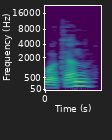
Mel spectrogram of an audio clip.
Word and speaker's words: Wakhan: L'Afghanistan, à l'ouest, possède un petit bras qui s'appelle le corridor du Wakhan, ou Wakhan, selon la prononciation, et a une frontière d'environ 75 km avec la Chine, qui débouche directement sur la province du Xinjiang.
